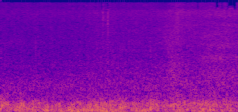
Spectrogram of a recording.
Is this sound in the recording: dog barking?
no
